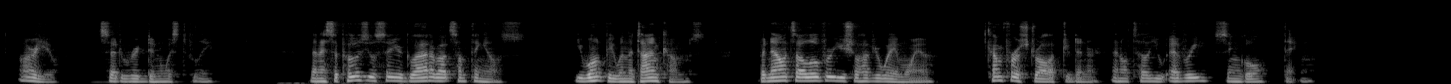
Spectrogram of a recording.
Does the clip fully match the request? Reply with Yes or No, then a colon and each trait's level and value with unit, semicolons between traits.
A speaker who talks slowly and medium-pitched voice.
No: average, 190 wpm; medium, 145 Hz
